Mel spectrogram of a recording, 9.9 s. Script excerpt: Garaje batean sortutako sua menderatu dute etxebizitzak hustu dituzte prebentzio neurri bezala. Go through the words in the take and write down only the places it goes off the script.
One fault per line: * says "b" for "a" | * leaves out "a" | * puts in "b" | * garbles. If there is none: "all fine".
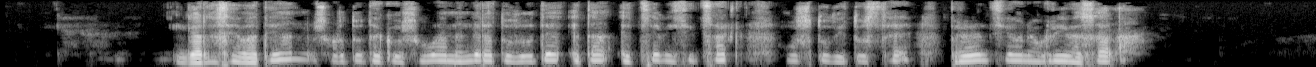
* puts in "eta"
